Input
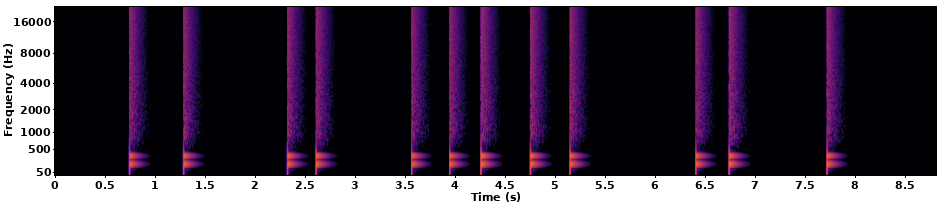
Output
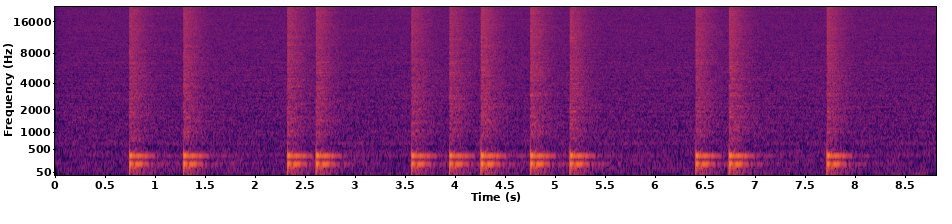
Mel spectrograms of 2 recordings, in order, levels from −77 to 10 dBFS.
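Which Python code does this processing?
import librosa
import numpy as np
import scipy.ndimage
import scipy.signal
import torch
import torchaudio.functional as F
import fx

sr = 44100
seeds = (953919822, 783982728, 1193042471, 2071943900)

y = x + 0.5 * 10.0 ** (-31.5 / 20.0) * np.sign(x)
y = fx.rev_double_slope(y, sr, seeds[0], early_s=0.67, late_s=1.9, knee_db=-18, drr_db=-1.0)
y = F.gain(torch.from_numpy(y), 4.5).numpy()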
